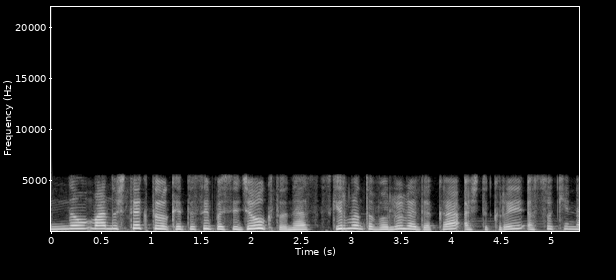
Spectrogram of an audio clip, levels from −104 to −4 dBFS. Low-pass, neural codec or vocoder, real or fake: 5.4 kHz; none; real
